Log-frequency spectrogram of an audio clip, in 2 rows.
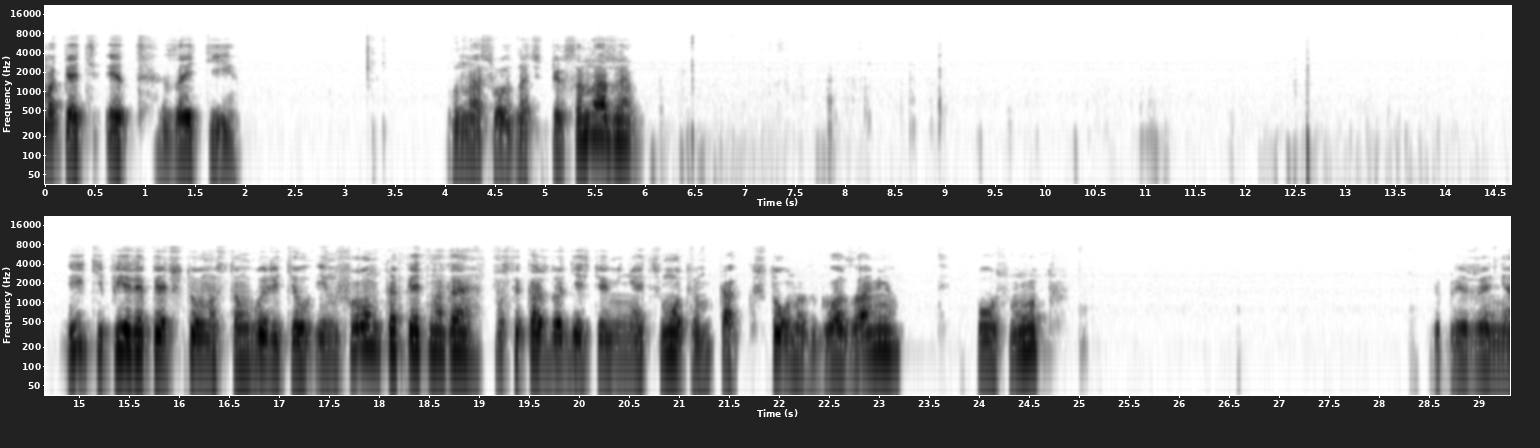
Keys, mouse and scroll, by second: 4.6 click, 18.9-19.8 middle drag, 22.6 click, 24.2 middle click, 26.6-28.2 drag, 28.8 middle click.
